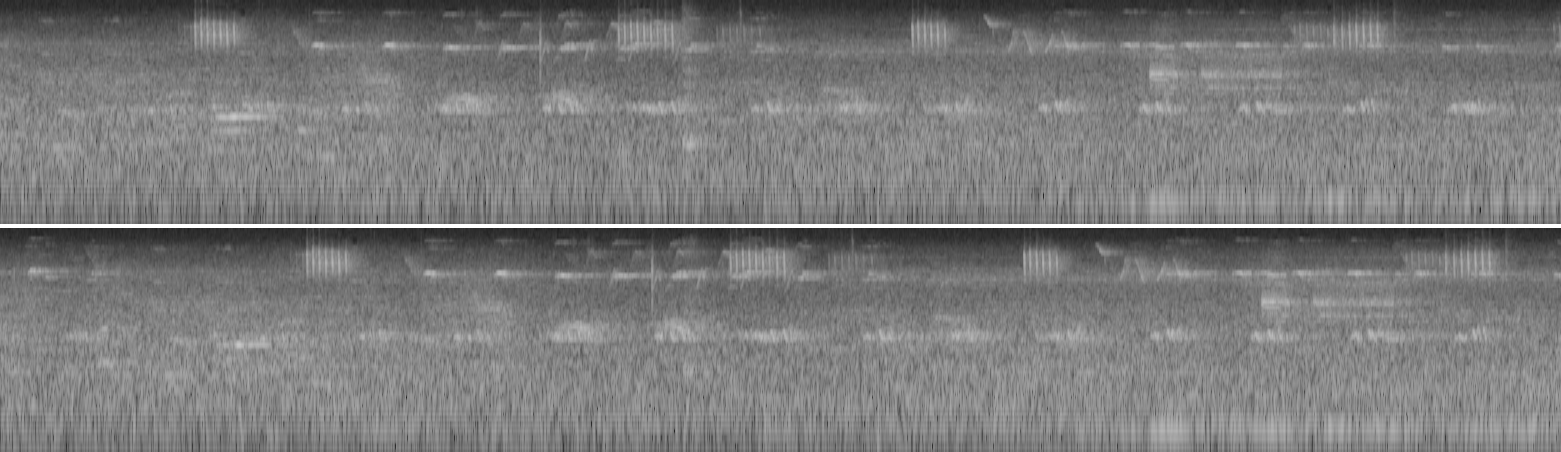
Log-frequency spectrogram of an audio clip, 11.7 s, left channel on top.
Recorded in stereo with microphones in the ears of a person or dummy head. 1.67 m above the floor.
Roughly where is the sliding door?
Left.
